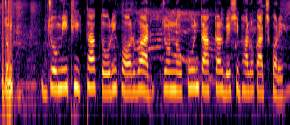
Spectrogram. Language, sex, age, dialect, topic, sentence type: Bengali, female, <18, Rajbangshi, agriculture, question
